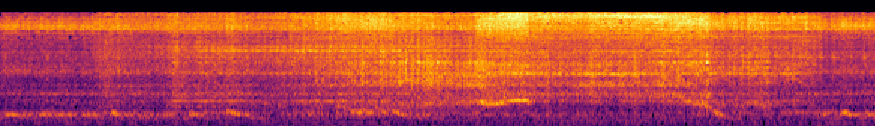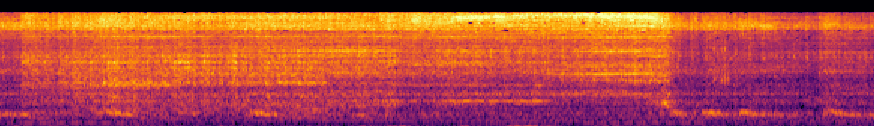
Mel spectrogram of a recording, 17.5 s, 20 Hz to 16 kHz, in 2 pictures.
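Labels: An electric saw runs continuously. 0.0 - 17.5

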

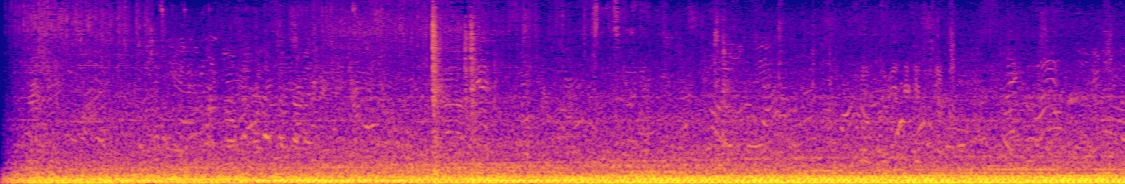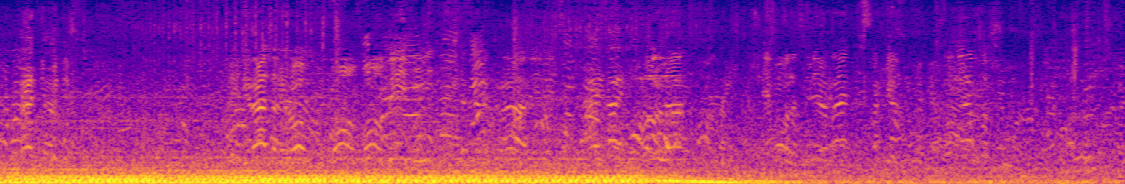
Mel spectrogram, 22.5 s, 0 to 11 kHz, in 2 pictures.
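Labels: A ship's diesel engine is humming deeply. 0.0 - 19.5
People are chattering. 0.0 - 22.5
A man is shouting commands in Italian. 13.3 - 20.7

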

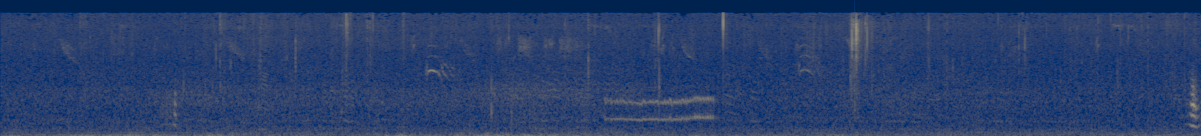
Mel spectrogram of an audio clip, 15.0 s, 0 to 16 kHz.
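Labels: Birds chirping in the distance. 0.6 - 15.0
A chicken clucks softly. 2.0 - 3.4
Flies buzzing constantly nearby. 3.2 - 15.0
A chicken is cooing softly. 6.6 - 9.4
Footsteps fading away. 10.1 - 12.7
A chicken clucking nearby. 14.7 - 15.0

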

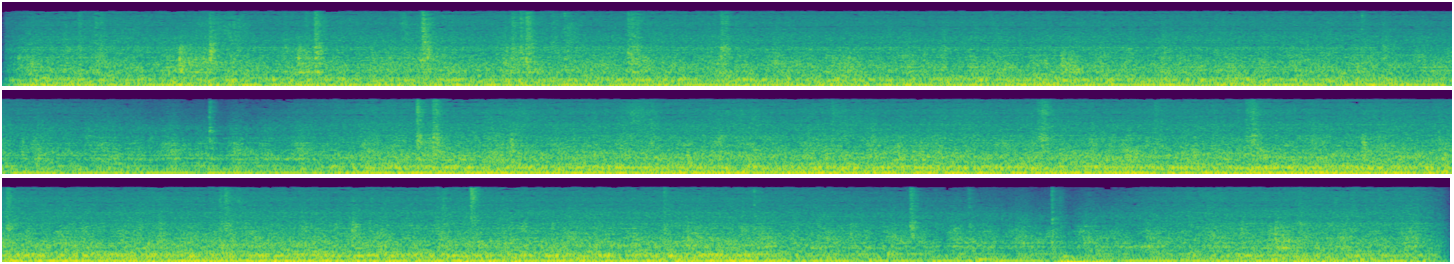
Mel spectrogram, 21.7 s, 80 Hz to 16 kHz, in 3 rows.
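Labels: The drum of a washing machine turns slowly. 0.0 - 7.1
A washing machine pump operates constantly in the background. 0.0 - 21.7
A washing machine pump is operating. 7.1 - 8.9
The drum of a washing machine turns slowly. 8.7 - 19.8
The drum of a washing machine accelerates. 19.7 - 21.7

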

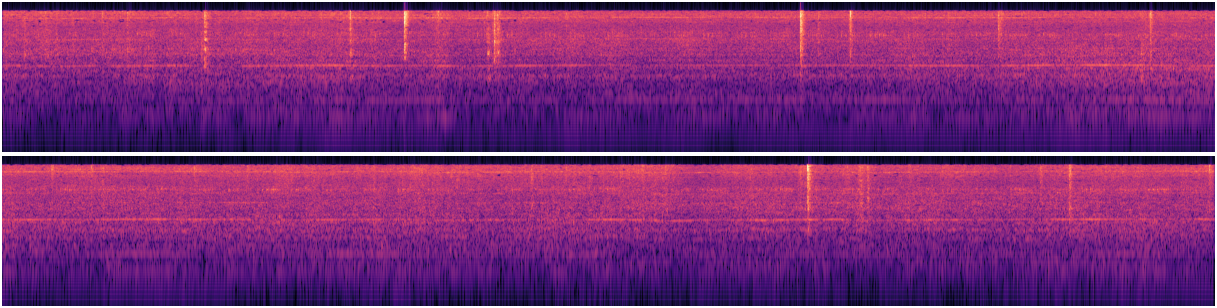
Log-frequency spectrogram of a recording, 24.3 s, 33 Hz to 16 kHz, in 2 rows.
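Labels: An electric hover lawnmower emits a steady, high-pitched mechanical hum with slight fluctuations as it moves across a grassy lawn. 0.0 - 24.3

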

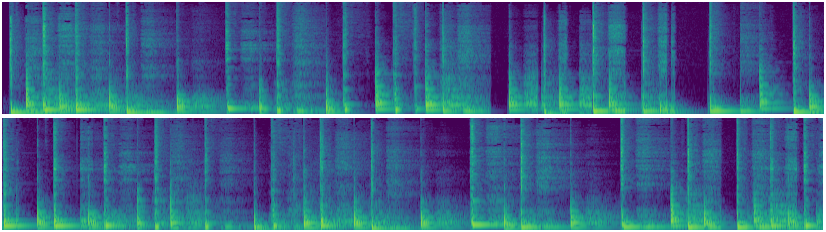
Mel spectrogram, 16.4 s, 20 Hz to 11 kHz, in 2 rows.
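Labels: Rhythmic deep sounds created by strumming a guitar. 0.0 - 16.4

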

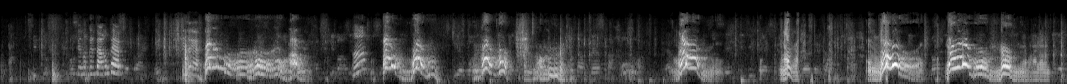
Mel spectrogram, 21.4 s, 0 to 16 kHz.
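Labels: People talking in the far distance. 0.0 - 21.4
A knocking sound. 1.0 - 1.2
A person is speaking brightly nearby. 1.5 - 2.5
A person is speaking brightly nearby. 3.6 - 4.0
A dog barks and growls. 4.1 - 6.2
A person is speaking brightly nearby. 7.1 - 7.3
A dog barks and growls. 7.6 - 8.8
A dog barks and growls. 9.5 - 11.5
A dog barks and growls. 13.5 - 14.4
A dog is growling. 15.6 - 16.0
A dog barks and growls. 17.3 - 21.0

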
